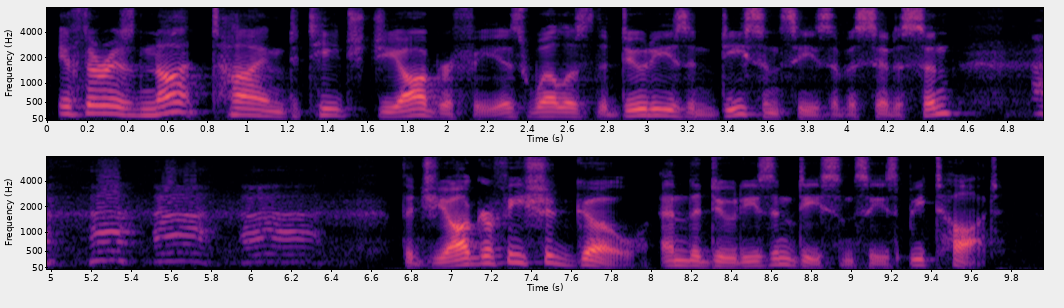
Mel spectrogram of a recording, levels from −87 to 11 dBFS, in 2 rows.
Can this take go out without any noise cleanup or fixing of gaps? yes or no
no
